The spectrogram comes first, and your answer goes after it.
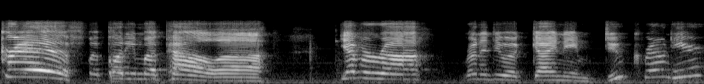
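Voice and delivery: hearty, jovial, chummy, buddy-buddy calling out. Telling how a man walked Hillman to the bar, retelling a jovial shout. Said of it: "shouts out in a, in a jovial voice".

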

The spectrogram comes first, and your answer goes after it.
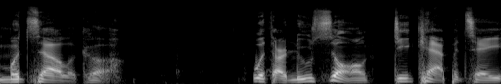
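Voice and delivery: deep, low metal-band announcer voice. Showing how metal bands want their names said, in a deep voice. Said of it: "they have to be said with a deep voice".

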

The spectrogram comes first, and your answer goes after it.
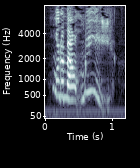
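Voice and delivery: squeaky, high-pitched voice. Narrator reads Piglet interrupting the writer, in a squeaky Piglet voice. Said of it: "said in a squeaky voice".

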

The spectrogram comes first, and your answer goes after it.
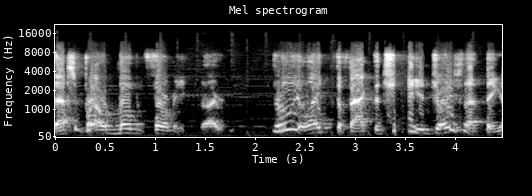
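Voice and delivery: tearful, choked-up voice. A father speaks about his 15-year-old daughter, tearing up. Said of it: "I'm kind of tearing up here a little bit".

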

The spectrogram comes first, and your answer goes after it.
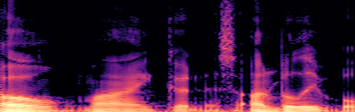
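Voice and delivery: usual speaking voice

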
